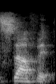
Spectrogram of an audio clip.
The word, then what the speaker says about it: Suffett: Marilyn doesn't sing, and you could pronounce it Suffett. You don't have to do it the French way. Suffett. No, I bet. Like little Miss Muffet. Or Warren Buffett.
